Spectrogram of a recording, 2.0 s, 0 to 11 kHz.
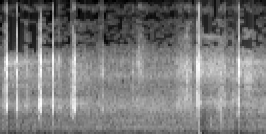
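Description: Light plastic clicks from a 3D-printed PLA+ rotary pellet magazine being worked by hand as its orange pellets are pushed out: a quick run of small ticks at the start and one sharper click about a second and a half in.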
